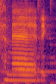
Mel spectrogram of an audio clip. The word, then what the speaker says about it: Connecticut: They don't pronounce the C. Connecticut.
